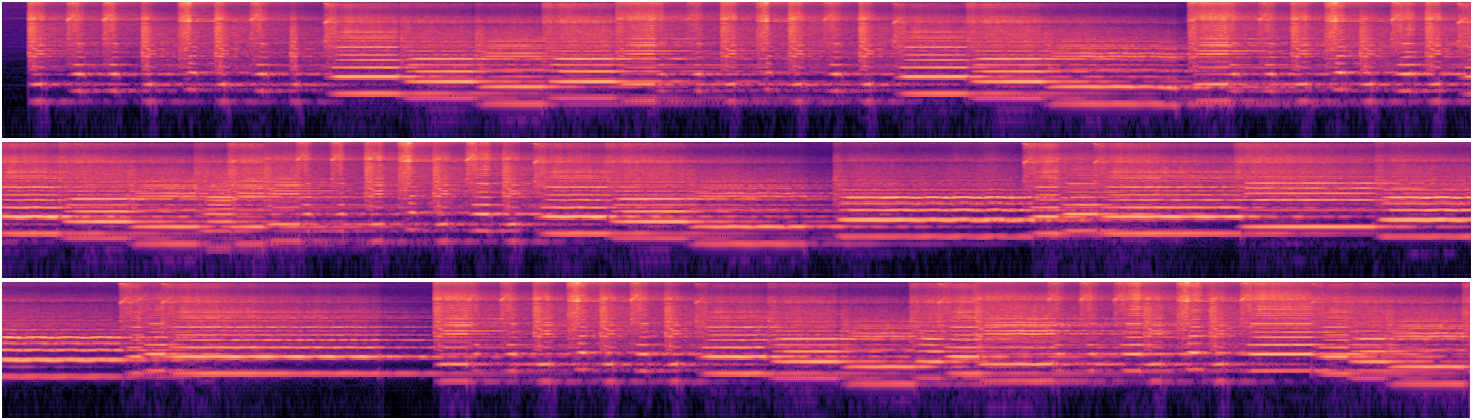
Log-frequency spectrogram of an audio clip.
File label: Meditation Music - Deep Meditation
